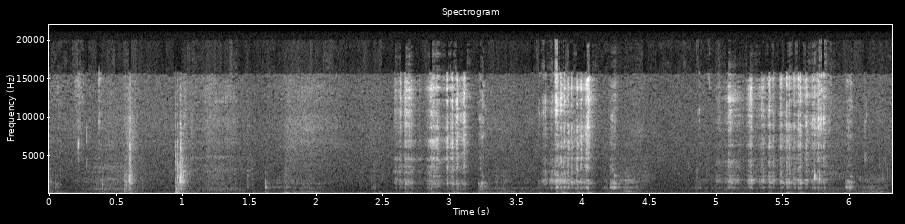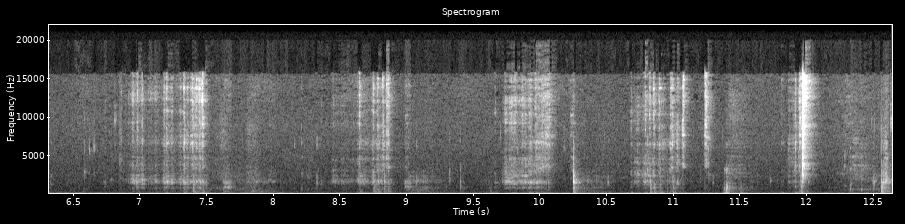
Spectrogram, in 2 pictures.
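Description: Fabric shears snip through Japanese fabric in a quiet room, a steady series of faint, close crisp cuts and soft rustles with an occasional sharper click.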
